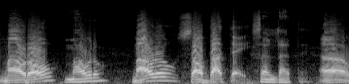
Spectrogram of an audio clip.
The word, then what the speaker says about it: Mauro Saldate: So what is the correct pronunciation? Mauro? Mauro Saldate.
